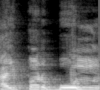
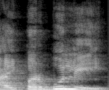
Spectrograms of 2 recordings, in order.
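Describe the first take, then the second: First: The word ends with a one-syllable 'bowl' sound. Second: The word ends with a two-syllable 'bully' sound. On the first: The speaker calls it wrong. "উচ্চারণটা কিন্তু হাইপার বোল নয়" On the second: The speaker calls it right. "উচ্চারণটা হাইপার বুলি"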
